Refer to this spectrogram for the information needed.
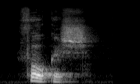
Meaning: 1. focus 2. focus, centre
- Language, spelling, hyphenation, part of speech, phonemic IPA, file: Dutch, focus, fo‧cus, noun, /ˈfoː.kʏs/, Nl-focus.ogg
